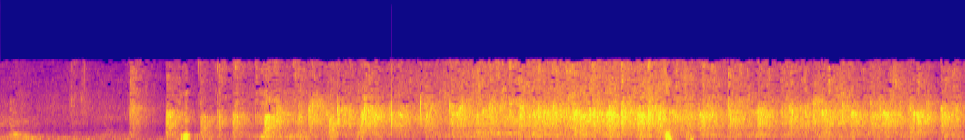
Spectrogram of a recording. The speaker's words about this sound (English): Well, that applause was for the grace of God, I'm sure.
